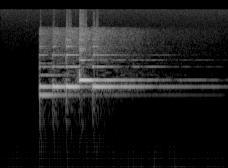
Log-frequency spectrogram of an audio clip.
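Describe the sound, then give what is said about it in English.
A T-Mobile jingle: a handful of quick, bright electronic notes that ring out and slowly fade. It plays loud, alone, with no voices. “The answer is T-Mobile.”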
